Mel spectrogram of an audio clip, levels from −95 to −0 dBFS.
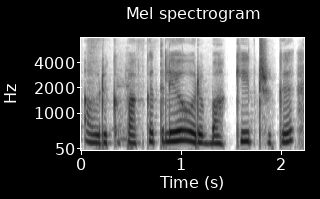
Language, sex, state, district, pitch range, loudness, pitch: Tamil, female, Tamil Nadu, Nilgiris, 210-245 Hz, -15 LUFS, 225 Hz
